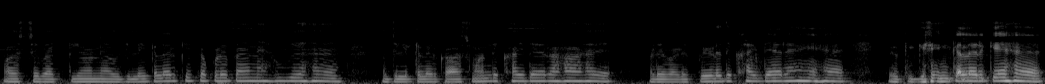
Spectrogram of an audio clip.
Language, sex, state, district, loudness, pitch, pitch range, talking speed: Hindi, male, Uttar Pradesh, Budaun, -37 LUFS, 140 Hz, 125-155 Hz, 160 wpm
